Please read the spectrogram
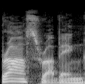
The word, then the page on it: brass rubbing: British English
